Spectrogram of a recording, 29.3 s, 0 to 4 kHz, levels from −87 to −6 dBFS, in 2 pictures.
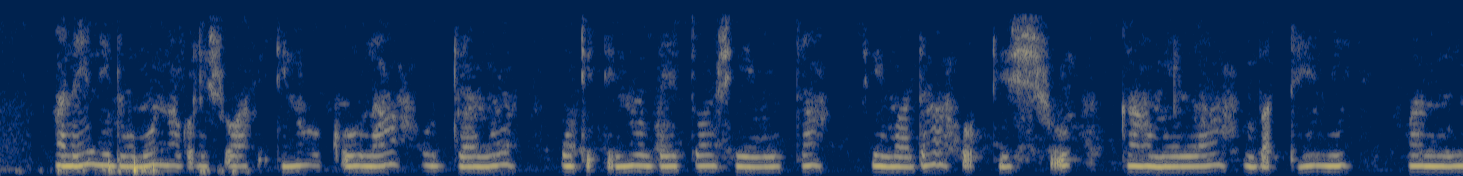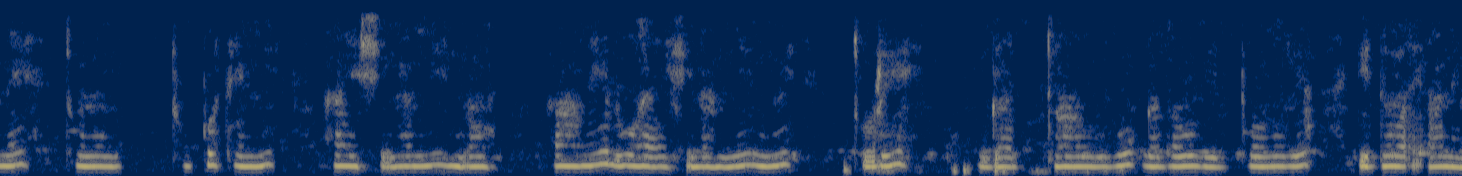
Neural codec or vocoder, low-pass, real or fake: none; 3.6 kHz; real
